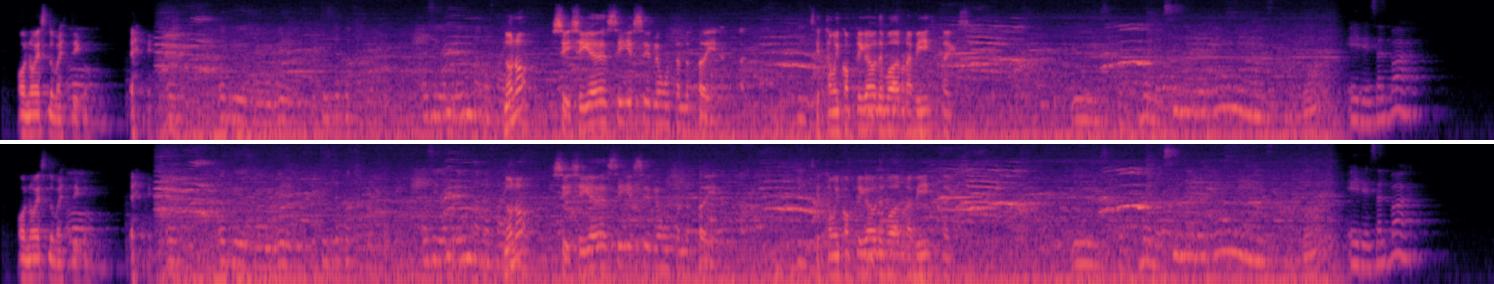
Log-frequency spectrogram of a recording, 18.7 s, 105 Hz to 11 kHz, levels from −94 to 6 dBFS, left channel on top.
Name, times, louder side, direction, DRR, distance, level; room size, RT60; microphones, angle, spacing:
voice 1, 0.2-1.0 1.6-2.3 5.6-5.7 6.3-6.6 6.9-9.3 10.2-12.1, left 5 dB, 40° left, 16 dB, 0.6 m, -28 dB
voice 2, 0.8-1.3 2.1-2.3 2.7-4.9 5.2-6.6 9.9-10.3 10.8-11.2 13.4-16.5 16.8-17.6, right 1 dB, 15° right, 5 dB, 0.9 m, -36 dB
sound 1, 1.5-15.5, right 1 dB, 80° right, 3.9 m, -49 dB
sound 2, 1.9-16.7, right 1 dB, 45° right, 4.9 m, -33 dB
20.0 x 8.8 x 5.4 m, 0.83 s
head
